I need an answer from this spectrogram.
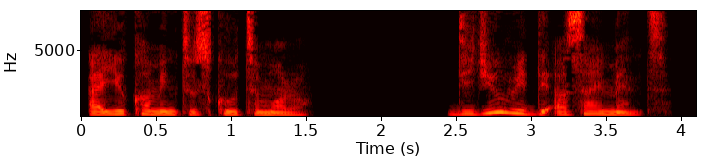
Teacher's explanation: The rising tone invites a yes or no response.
